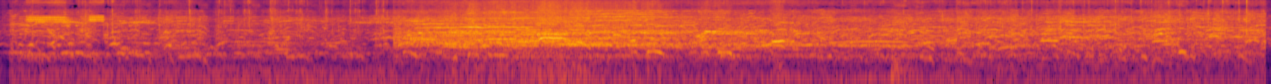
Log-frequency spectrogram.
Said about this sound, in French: Tout au long du trajet, le chef de l'État s'est offert un bain de foule.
